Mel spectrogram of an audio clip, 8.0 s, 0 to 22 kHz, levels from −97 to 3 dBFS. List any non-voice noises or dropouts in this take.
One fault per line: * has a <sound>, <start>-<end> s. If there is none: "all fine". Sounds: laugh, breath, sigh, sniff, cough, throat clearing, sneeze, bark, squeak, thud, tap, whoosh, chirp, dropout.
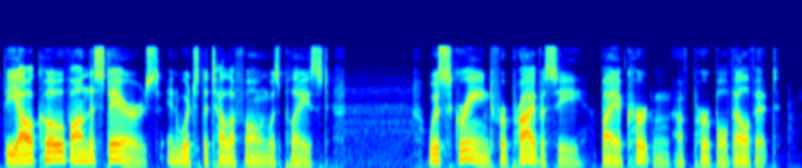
all fine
